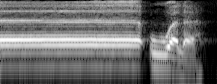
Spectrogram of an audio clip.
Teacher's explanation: هتبدل الثانية واو لأن الأولى مضمومة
